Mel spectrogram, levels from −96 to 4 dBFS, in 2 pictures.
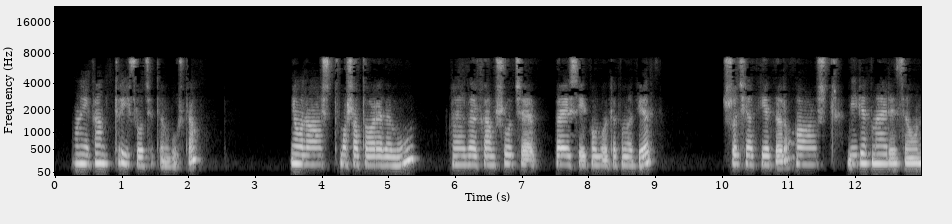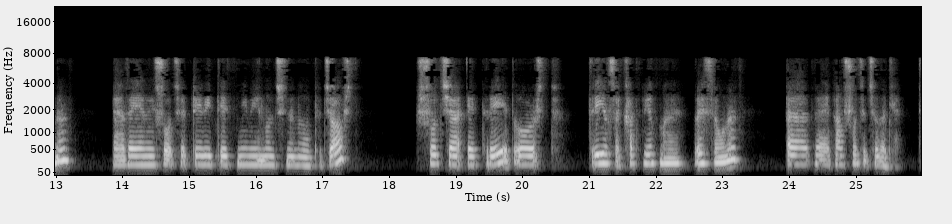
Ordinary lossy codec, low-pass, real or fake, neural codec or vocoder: MP3, 32 kbps; 7.2 kHz; real; none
